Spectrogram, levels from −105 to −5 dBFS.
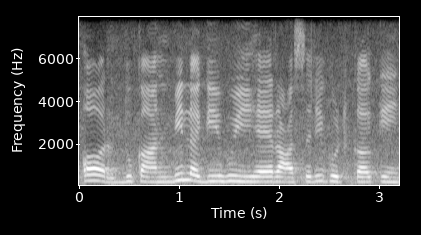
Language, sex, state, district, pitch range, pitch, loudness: Hindi, male, Madhya Pradesh, Katni, 230-260 Hz, 240 Hz, -14 LUFS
